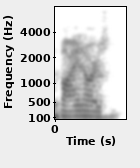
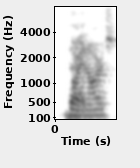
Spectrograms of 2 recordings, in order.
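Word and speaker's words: Bynars: whatever was the Binars' names?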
